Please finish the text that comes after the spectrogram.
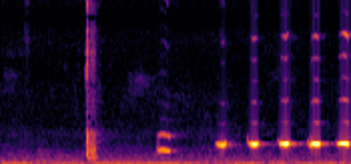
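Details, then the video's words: Grey shrike-thrush, one of an extended family visiting an Australian garden on a grey day, singing a clear whistled phrase: a short two-tone note, then five loud pure whistles on one pitch, evenly spaced and each stronger than the last. "On a grey day, a grey shrike-thrush lightens it up"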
